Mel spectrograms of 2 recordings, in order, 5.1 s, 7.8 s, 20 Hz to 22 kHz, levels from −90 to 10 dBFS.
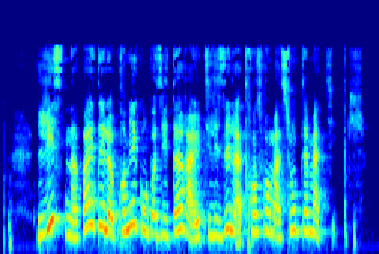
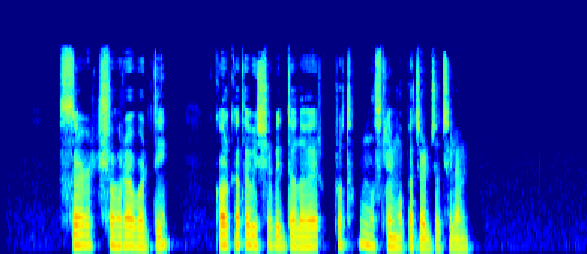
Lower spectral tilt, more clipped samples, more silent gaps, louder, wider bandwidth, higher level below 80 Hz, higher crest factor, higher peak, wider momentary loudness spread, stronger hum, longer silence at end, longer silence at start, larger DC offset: second, -3.5 dB/octave vs -5 dB/octave; neither; neither; about the same, -24 LUFS vs -25 LUFS; about the same, 11.5 kHz vs 11.5 kHz; second, -72 dBFS vs -58 dBFS; about the same, 18 dB vs 22 dB; about the same, -6 dBFS vs -6 dBFS; about the same, 8 LU vs 9 LU; neither; second, 0.35 s vs 1.6 s; second, 0.1 s vs 0.8 s; neither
